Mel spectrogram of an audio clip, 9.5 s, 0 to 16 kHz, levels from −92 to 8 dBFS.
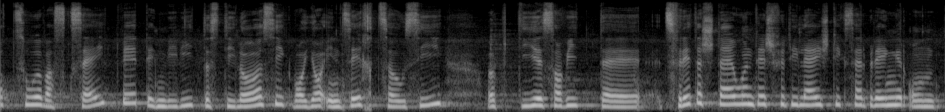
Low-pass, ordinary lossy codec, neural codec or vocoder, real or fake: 14.4 kHz; none; none; real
